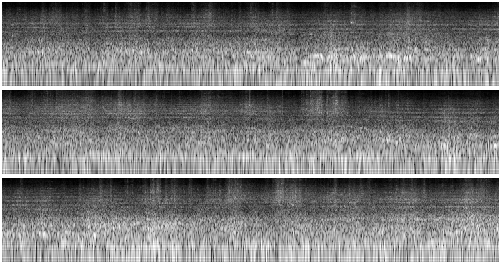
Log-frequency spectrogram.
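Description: Container flat wagons of a freight train rolling past at close range: a steady loud rumble with the wheels clacking over the rail joints and a faint high squeal from the wheels.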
